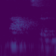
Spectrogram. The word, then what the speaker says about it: Napton: Have I pronounced that right, by the way? Napton, yeah.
